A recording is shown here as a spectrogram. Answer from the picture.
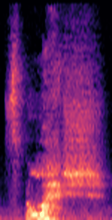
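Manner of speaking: splash sound effect. Acted.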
